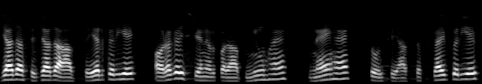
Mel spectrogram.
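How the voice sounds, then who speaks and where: Slow, clear-voiced woman teacher. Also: low voice, darkish tone. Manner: repeats questions and answers them herself. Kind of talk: explanatory lesson.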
